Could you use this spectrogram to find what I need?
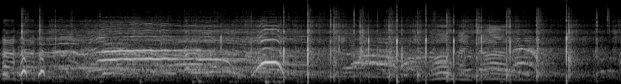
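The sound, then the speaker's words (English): Audience applause for a comic: scattered, uneven clapping mixed with crowd cheering and high, rising whoops and shouts, holding fairly steady before thinning into sparser claps toward the end. “I noticed the applause for this is going down by each person, but I'm also from Portland.”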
